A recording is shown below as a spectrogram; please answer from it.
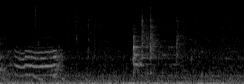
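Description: An animal's short wavering call, about half a second long, followed about a second later by a brief sharp sound.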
